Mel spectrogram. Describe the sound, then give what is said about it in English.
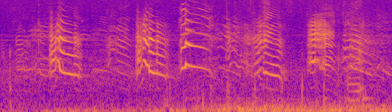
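Seagulls call repeatedly near their nest, which holds three eggs, in loud, harsh, descending cries that overlap one another, with a steady low rumble of wind or surf underneath and no one talking. “I almost stepped into the seagull's nest with three eggs. That's maybe why they make so much noise.”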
